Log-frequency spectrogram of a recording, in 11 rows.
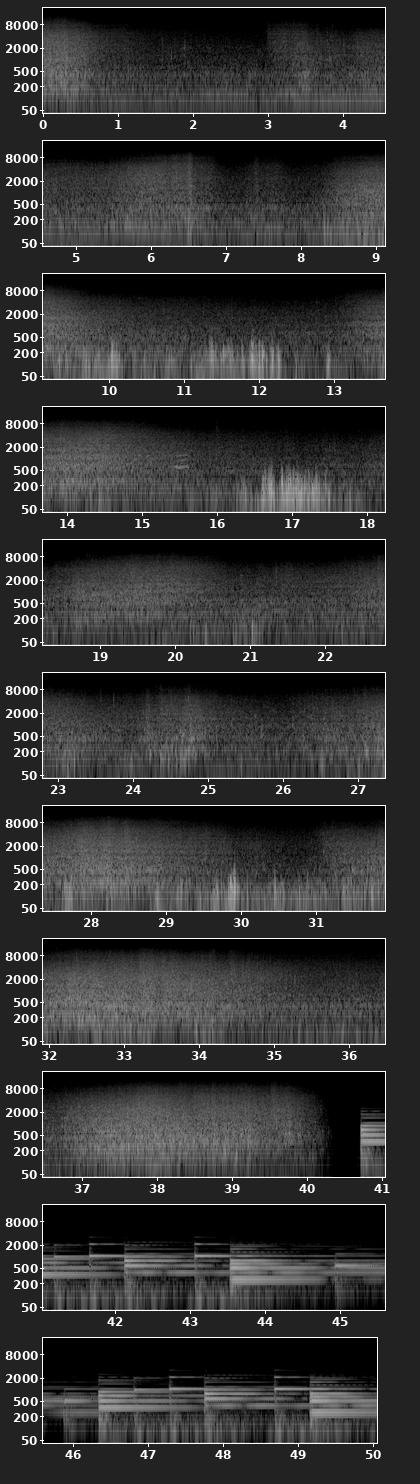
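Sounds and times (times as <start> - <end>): sea waves breaking on beach: 0.0 - 1.6, 2.9 - 40.4
wind buffeting microphone: 8.3 - 39.3.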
